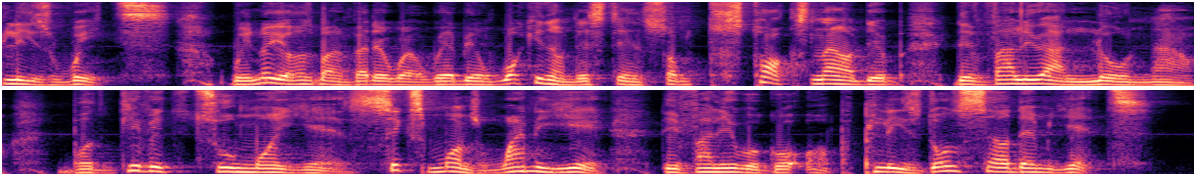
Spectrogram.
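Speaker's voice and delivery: usual speaking voice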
